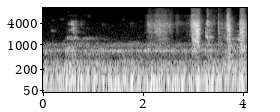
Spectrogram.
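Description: Near silence: room tone with a faint steady hum. Near the end come a few soft rustles of a person shifting on a carpeted floor.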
